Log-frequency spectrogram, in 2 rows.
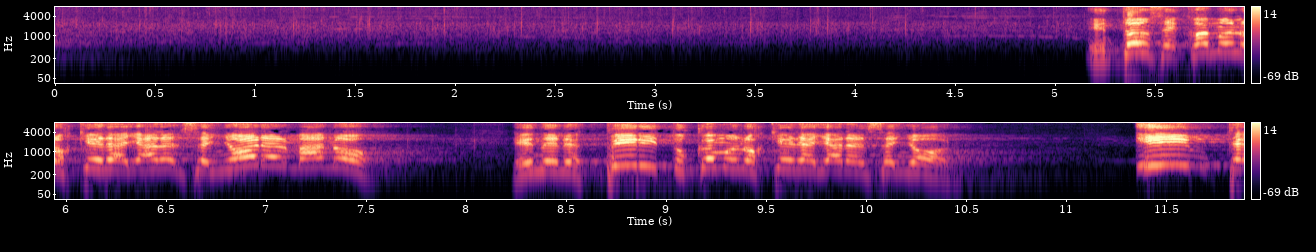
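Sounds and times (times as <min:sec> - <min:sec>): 
audience applause: 0:00.0 - 0:05.2
whistles: 0:01.2 - 0:02.8, 0:04.1 - 0:05.0
speech: 0:05.2 - 0:07.6, 0:08.2 - 0:10.6, 0:11.4 - 0:11.8.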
